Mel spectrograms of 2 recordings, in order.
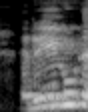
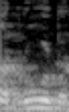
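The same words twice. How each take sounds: First: र्यूड said with a y glide, as ryood; र्यूड pronounced ryood, marked as wrong; wrong pronunciation. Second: रूड said as plain rood with no y glide; रूड pronounced rood, the correct way; correct pronunciation. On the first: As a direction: say र्यूड as ryood, the common mistake. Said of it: "कई लोग इसका pronunciation र्यूड पढ़ते हैं". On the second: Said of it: "इसका मतलब भी रूड होता है". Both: Shown as a demonstration.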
